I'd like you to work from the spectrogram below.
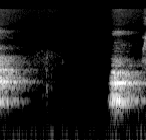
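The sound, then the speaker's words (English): A pet dog barks twice, loud, the first bark trailing off before a short silence and then a second sharp bark. No one speaks. “Sorry, my dog's barking.”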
